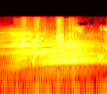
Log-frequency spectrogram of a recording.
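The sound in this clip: A water buffalo moos once: a single loud, low, harmonic call held for nearly two seconds.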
